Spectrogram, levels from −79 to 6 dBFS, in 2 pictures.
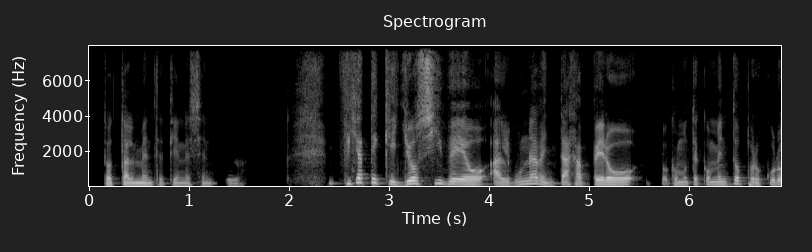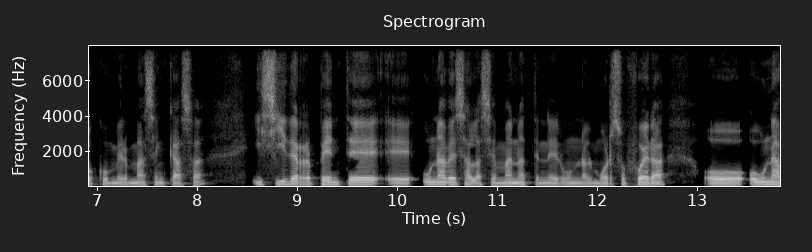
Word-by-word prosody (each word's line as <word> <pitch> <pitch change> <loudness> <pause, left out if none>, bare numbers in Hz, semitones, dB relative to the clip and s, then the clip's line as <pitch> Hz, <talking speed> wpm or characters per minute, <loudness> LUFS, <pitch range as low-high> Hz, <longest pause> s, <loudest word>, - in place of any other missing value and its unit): Totalmente, 105 -1 -1
tiene 100 -2 -8
sentido. 90 -2 -13 0.9
Fíjate 220 +4 0
que 140 -8 -2
yo 160 +9 +5
sí 165 +3 0
veo 135 -4 +4
alguna 115 +10 -1
ventaja, 110 - -3
pero, 120 -2 +3 0.2
como 120 0 -7
te - - -7
comento, 135 +5 -3
procuro 120 +3 -3
comer 105 0 -3
más 110 +1 -3
en 110 - -3
casa, 95 -2 -4 0.4
y 115 - -4
sí 140 +6 +1
de 145 +1 +4
repente, 120 -4 +2
eh, - - -6
una 130 -2 +2
vez 115 -1 +2
a - - +1
la 105 -3 -1
semana 105 +2 -1
tener 100 0 -4
un 100 -1 -4
almuerzo 95 +3 -4
fuera, 110 -1 +3 0.3
o 100 -1 +4
o 110 - +2
una 120 +2 +4
115 Hz, 155 wpm, -24 LUFS, 105-130 Hz, 0.9 s, yo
